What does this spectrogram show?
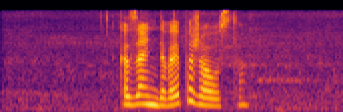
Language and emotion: Russian, neutral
